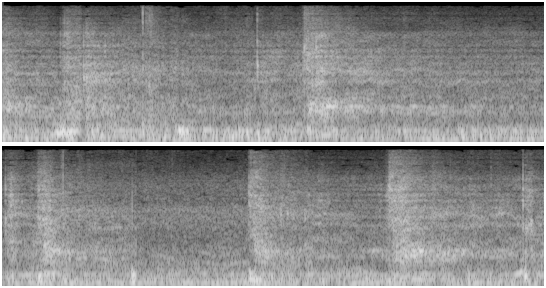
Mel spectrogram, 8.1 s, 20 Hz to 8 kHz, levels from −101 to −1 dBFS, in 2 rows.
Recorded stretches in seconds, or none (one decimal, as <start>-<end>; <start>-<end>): 0.9-1.4; 4.5-6.4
